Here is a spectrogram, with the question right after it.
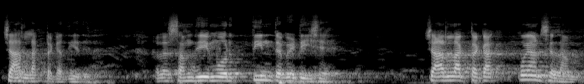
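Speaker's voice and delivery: low, soft acted plea; meek pleading father. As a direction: plead quietly as a cornered bride's father. Acted dowry haggling, bride's father pleads.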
